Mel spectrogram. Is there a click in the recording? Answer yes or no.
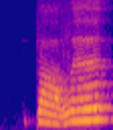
no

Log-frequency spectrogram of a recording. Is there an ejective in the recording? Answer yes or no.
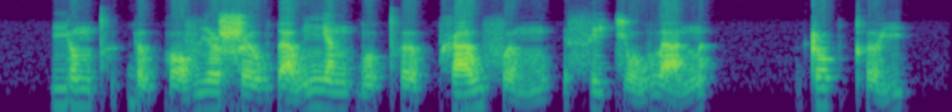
no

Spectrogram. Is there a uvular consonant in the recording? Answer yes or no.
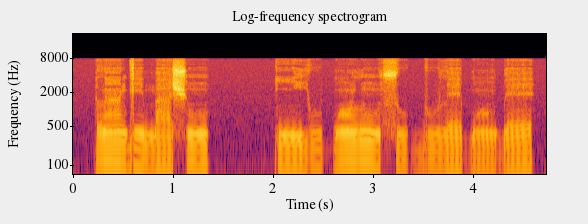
no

